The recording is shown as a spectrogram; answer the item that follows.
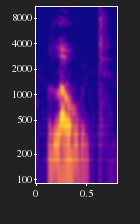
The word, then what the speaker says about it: load: 그 다음에 load. Load. L. L 발음이고 R 발음은 road. Road.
